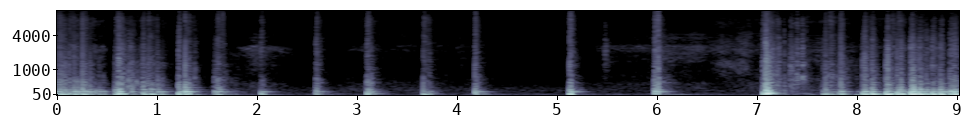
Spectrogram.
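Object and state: Inflated latex confetti balloon.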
